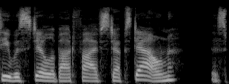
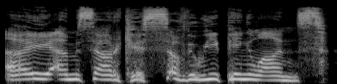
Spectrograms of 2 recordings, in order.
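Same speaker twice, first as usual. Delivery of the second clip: slow, louder announcement; roaring; 4 semitones higher, 5 dB louder, slower than usual. A narrator's reading. Sarkis announcing himself to frighten Alvar, roaring. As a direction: declare your name to shake the walls. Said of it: "roared the servant of the sword".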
